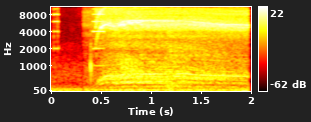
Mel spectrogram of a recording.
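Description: Mengtuo M9955 X-Drone's motors starting up about half a second in: a sudden high whine that climbs briefly in pitch and then holds steady, with a hiss from the spinning propellers, as the drone sits on the ground.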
